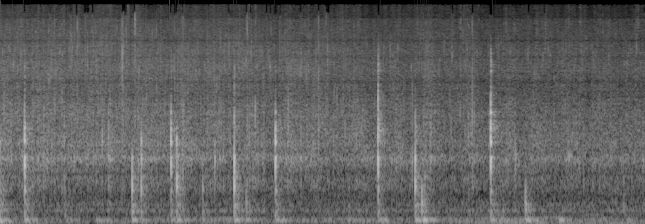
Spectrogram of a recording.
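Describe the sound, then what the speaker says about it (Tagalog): Garlic and onion sautéing in a pan, stirred with repeated sharp scrapes and clicks of a utensil every half second or so over a low, steady sizzle, close and moderately loud, with no talking. "Halo-haloin lang para lumabas yung aroma ng bawang at saka sibuyas"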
